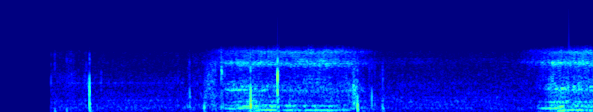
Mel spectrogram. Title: Friend snoring and then socked in the face.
